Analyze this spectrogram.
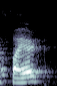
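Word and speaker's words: fiat: अब ये फिएट या फायट इसका प्रोनाउंसिएशन होता है।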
